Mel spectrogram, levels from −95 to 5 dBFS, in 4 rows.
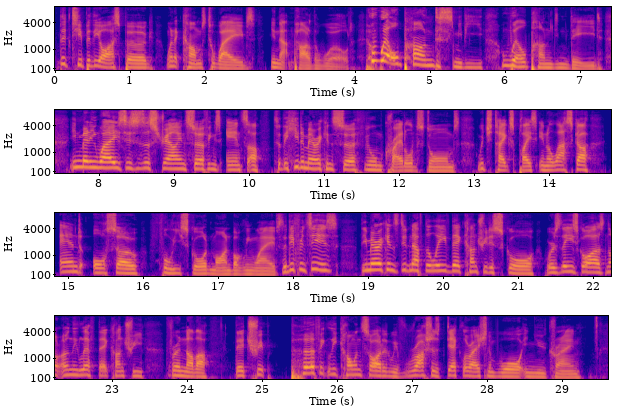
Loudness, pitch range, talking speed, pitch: -23 LUFS, 135-200 Hz, 170 wpm, 160 Hz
